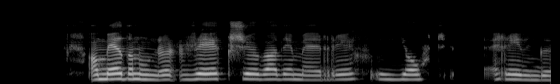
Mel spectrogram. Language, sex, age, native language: Icelandic, male, 11, Icelandic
